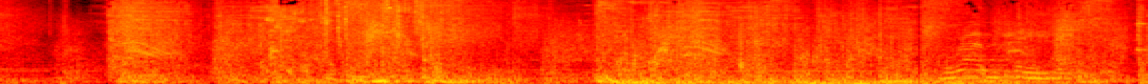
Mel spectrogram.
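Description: Game spells crackle and whoosh in a fierce fight.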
